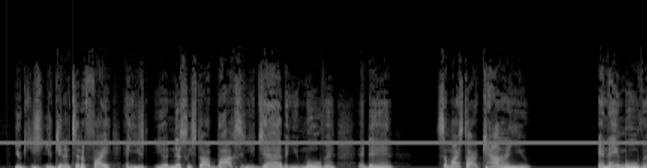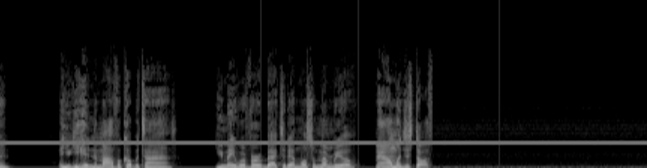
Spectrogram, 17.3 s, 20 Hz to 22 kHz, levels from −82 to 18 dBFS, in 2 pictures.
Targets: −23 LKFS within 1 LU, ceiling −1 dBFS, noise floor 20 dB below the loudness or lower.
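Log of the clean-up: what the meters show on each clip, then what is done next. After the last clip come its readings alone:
number of clicks 5; interfering tone 3,400 Hz; level of the tone −39 dBFS; integrated loudness −26.5 LKFS; sample peak −12.5 dBFS; target loudness −23.0 LKFS
→ click removal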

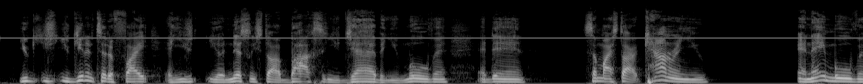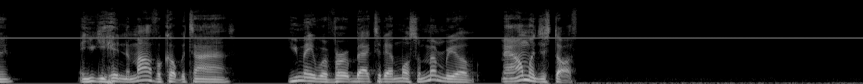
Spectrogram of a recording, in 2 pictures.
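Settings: number of clicks 0; interfering tone 3,400 Hz; level of the tone −39 dBFS
→ notch filter 3,400 Hz, Q 30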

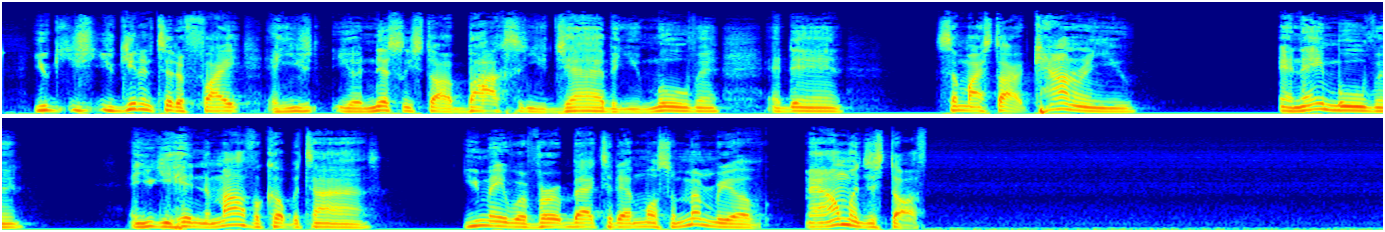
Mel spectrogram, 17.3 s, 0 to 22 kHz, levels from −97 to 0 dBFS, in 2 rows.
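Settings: interfering tone none found; integrated loudness −27.0 LKFS; sample peak −12.5 dBFS; target loudness −23.0 LKFS
→ level +4 dB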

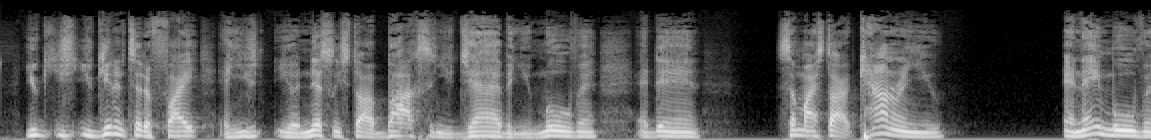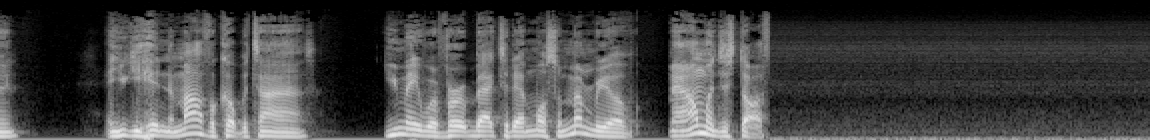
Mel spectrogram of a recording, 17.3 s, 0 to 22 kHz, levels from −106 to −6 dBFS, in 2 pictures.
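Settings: integrated loudness −23.0 LKFS; sample peak −8.5 dBFS; background noise floor −52 dBFS

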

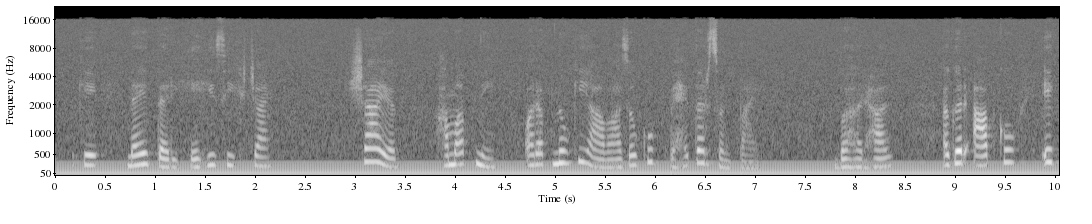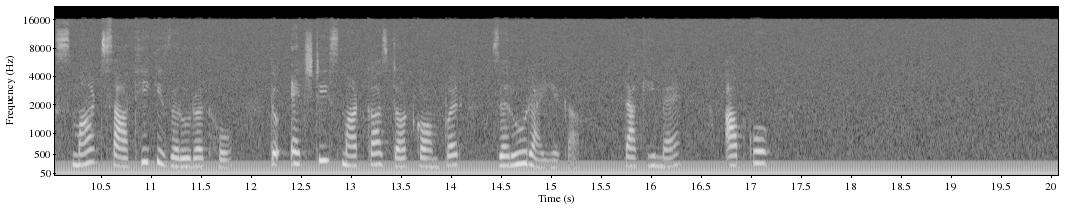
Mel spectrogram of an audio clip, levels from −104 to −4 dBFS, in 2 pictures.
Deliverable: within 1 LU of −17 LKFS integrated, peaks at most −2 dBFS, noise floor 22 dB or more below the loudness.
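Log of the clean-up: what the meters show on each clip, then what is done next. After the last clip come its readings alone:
mains hum 60 Hz; hum harmonics up to 300 Hz; level of the hum −25 dBFS; background noise floor −28 dBFS; target noise floor −46 dBFS; integrated loudness −24.0 LKFS; sample peak −3.5 dBFS; target loudness −17.0 LKFS
→ hum removal 60 Hz, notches 5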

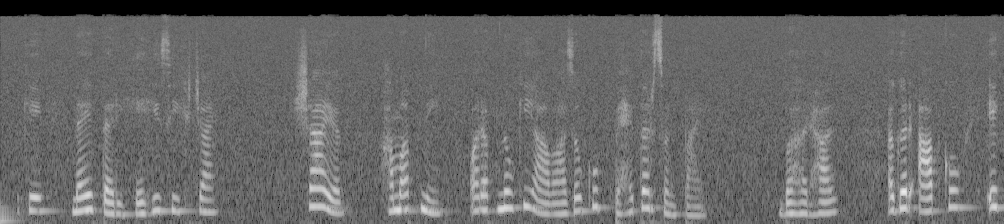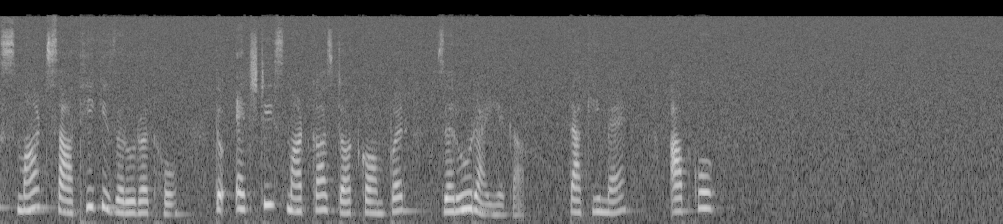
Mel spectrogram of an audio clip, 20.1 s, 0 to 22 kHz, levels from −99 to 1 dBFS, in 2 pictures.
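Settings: mains hum none found; background noise floor −38 dBFS; target noise floor −47 dBFS
→ broadband denoise 9 dB, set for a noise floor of −38 dBFS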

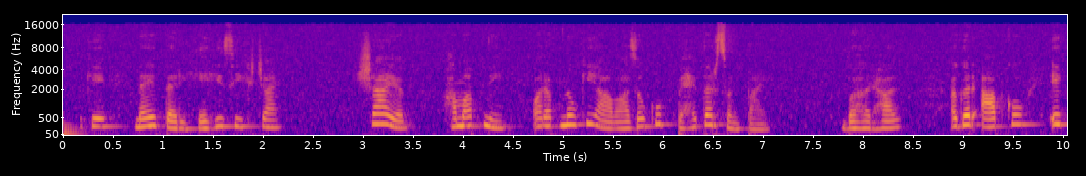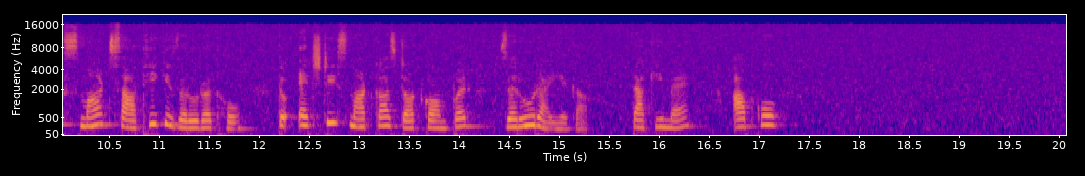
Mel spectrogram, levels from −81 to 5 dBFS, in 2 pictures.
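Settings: background noise floor −44 dBFS; target noise floor −47 dBFS
→ broadband denoise 6 dB, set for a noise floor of −44 dBFS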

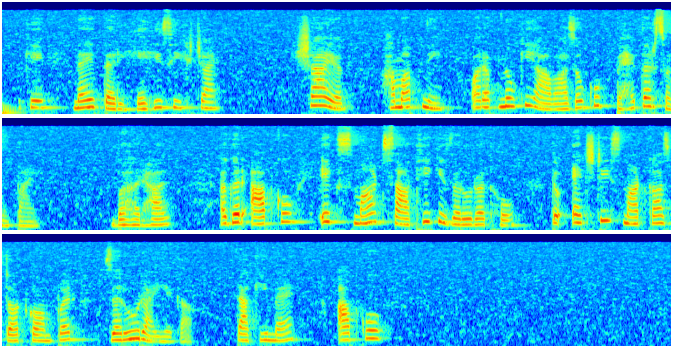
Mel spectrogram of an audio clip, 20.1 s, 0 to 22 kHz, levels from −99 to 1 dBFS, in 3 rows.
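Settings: background noise floor −49 dBFS; integrated loudness −24.5 LKFS; sample peak −4.5 dBFS; target loudness −17.0 LKFS
→ level +7.5 dB
brickwall limiter −2 dBFS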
